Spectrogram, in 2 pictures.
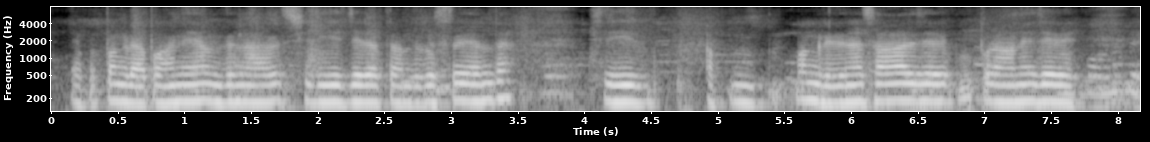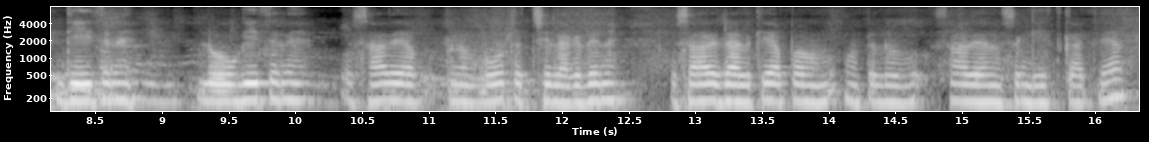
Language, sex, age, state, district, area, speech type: Punjabi, female, 60+, Punjab, Jalandhar, urban, spontaneous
